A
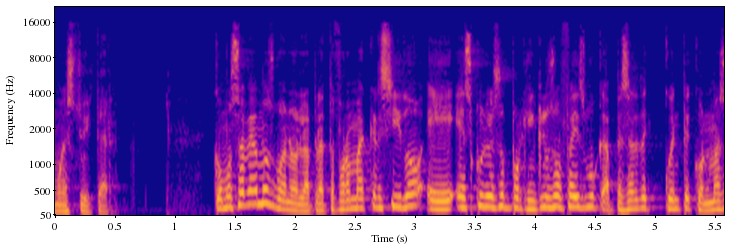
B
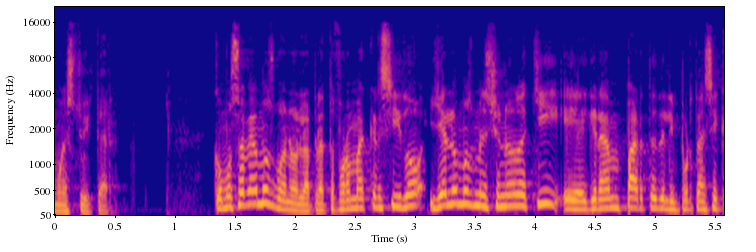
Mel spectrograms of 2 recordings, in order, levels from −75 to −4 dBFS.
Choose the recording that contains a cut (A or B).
B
